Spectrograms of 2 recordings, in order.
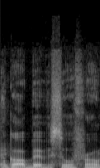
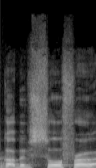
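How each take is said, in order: First: It is said in a sadder, gloomier tone. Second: It is said in a plain, neutral tone.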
